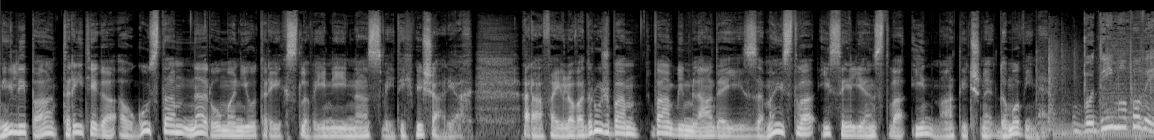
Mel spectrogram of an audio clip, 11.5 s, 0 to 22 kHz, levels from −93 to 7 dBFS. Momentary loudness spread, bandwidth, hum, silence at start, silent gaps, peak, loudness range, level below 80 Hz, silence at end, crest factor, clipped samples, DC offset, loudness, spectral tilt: 7 LU; 17 kHz; none; 0 s; none; -4 dBFS; 2 LU; -32 dBFS; 0 s; 14 dB; under 0.1%; under 0.1%; -19 LUFS; -5.5 dB/octave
